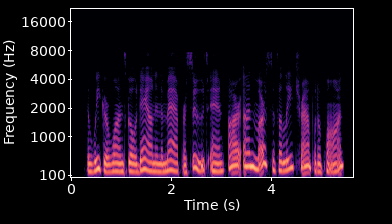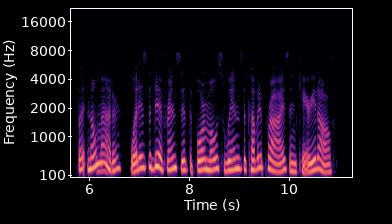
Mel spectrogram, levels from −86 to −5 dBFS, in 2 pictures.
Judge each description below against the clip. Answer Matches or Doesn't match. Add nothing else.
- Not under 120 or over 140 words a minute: Doesn't match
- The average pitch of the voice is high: Matches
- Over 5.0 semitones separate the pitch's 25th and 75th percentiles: Matches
